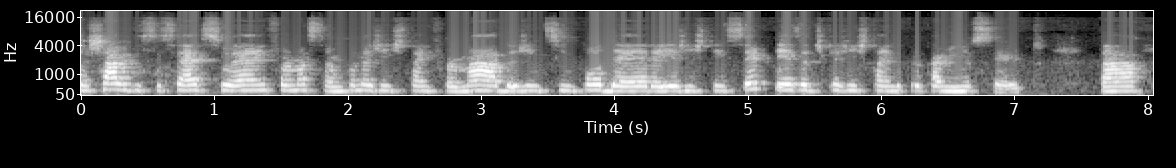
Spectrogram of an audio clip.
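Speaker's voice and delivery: ordinary talk, nothing marked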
